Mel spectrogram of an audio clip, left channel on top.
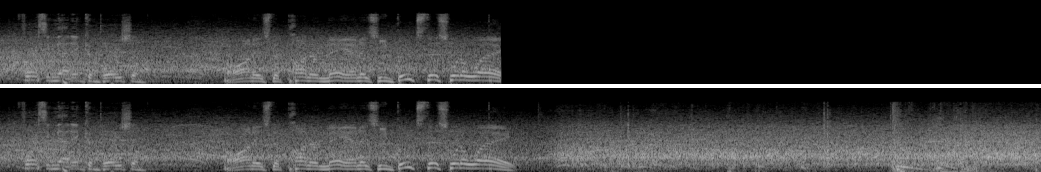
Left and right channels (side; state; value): left; drops out; at 5.1 s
